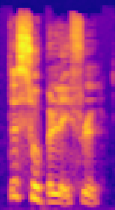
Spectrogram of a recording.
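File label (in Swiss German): "suppeleffel", Alsatian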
